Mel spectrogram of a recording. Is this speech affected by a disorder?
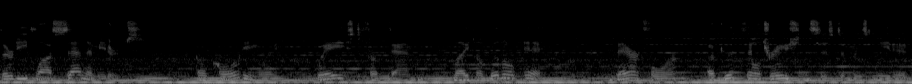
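No.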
